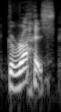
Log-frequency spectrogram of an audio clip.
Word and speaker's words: Grush: UFO task force, David Grush. I did not pronounce that. Grush.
